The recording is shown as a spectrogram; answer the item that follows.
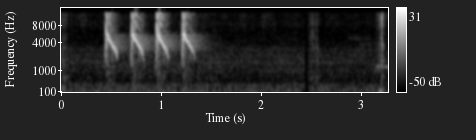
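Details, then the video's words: Cinereous tit singing to provoke other birds: four evenly spaced, piercing downslurred whistles in quick succession, then quiet and a closing click with a short flat whistle. "PANCINGAN SUARA GELATIK BATU GACOR"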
